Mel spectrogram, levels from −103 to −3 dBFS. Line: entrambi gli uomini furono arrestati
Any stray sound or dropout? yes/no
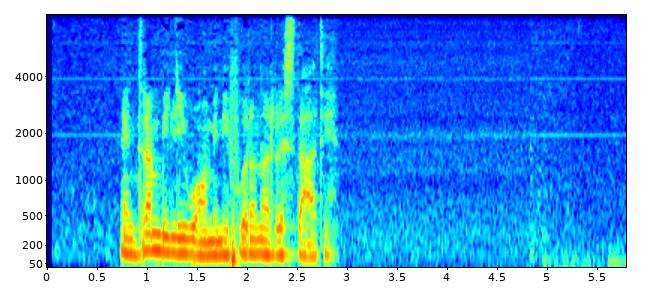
no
